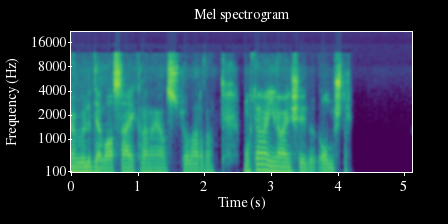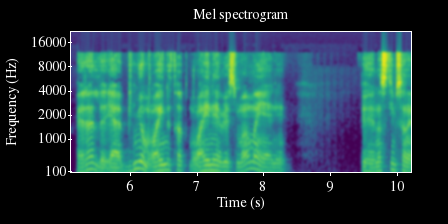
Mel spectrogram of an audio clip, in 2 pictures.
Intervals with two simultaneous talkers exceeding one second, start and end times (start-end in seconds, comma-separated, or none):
none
